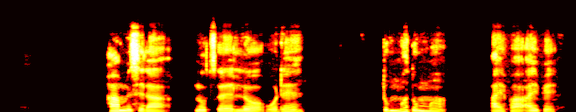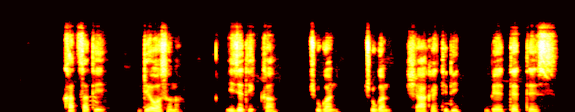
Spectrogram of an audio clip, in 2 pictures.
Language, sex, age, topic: Gamo, male, 25-35, agriculture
